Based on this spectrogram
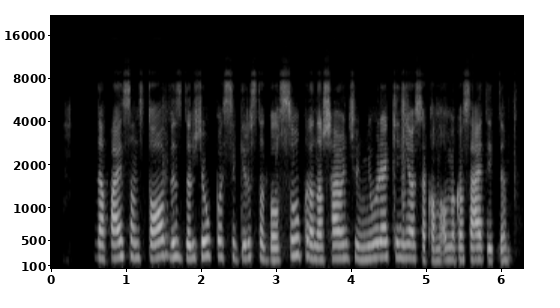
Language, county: Lithuanian, Klaipėda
